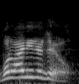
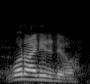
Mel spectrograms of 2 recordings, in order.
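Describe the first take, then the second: First: High, strained cry of frustration; mock exasperation. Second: Said in the usual way. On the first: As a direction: plead it high like a fed-up hunter. Mock exasperated hunter, first take.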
